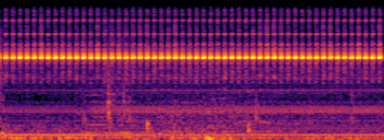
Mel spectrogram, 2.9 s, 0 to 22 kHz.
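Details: 2005 Toyota Prius that came in with 16 PSI vapor-only refrigerant, final AC evaporator leak test after 20 minutes soaking, blower quickly pulsed toward dash vent: detector's steady high-pitched ticking about 160 a minute never speeds up; no refrigerant leak from dash.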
